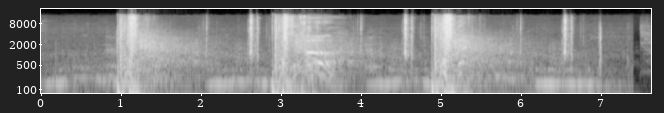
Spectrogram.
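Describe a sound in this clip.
A rifle fires several loud shots.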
